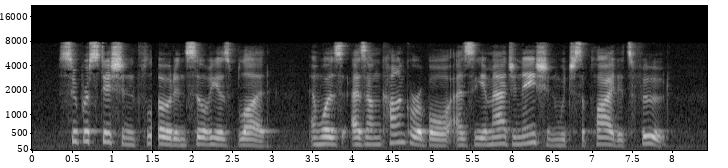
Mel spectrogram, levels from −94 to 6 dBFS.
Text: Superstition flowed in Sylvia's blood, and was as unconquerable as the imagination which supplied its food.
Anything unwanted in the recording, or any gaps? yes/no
yes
